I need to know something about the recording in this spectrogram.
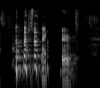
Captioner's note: woman laughing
